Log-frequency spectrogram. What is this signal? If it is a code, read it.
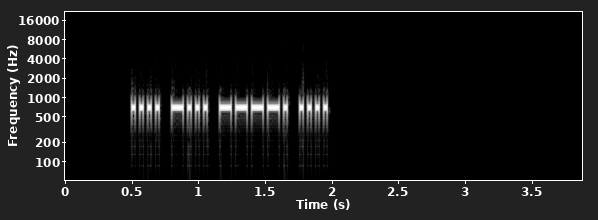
Morse code, heard as a keyed tone, about 37 wpm, 700 Hz. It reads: HB9H
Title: DXCC-100 Call Signs - 4 Characters - Repeated 3x - 40wpm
